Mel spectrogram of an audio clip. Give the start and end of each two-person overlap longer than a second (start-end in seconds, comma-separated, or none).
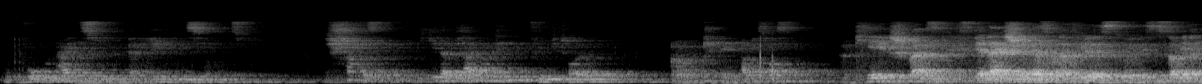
9.2-10.5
